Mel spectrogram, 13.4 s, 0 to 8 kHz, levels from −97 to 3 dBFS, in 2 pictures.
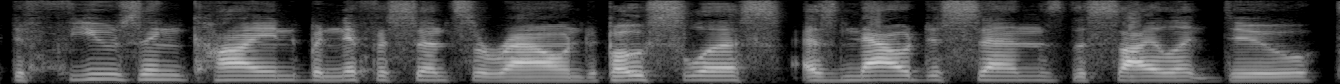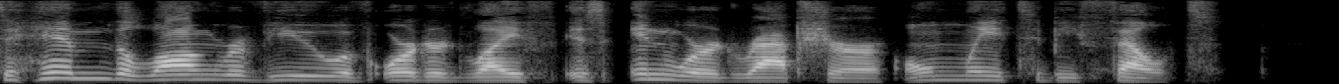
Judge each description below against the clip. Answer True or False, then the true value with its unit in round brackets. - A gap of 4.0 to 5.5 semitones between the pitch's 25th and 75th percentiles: False (2.7 semitones)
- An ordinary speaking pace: False (120 wpm)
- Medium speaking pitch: True (145 Hz)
